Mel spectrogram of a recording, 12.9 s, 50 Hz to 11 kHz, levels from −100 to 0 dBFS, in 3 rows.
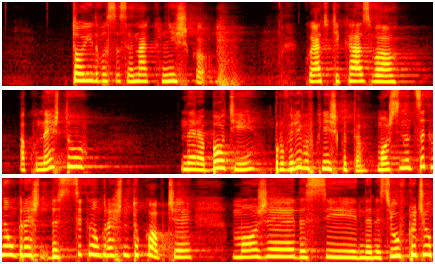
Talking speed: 150 wpm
